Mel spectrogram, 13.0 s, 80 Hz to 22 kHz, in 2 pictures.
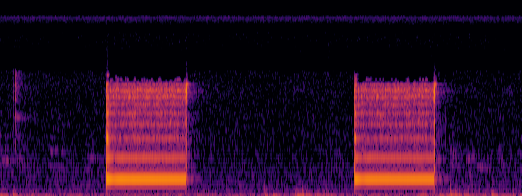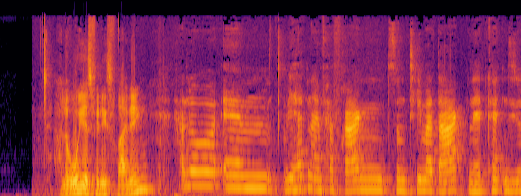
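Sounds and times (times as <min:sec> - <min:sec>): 
buzzy ringback tone of an outgoing telephone call: 0:01.3 - 0:02.4, 0:04.4 - 0:05.6
speech: 0:07.3 - 0:13.0.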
